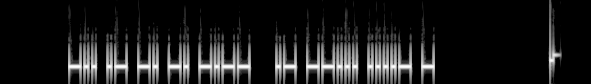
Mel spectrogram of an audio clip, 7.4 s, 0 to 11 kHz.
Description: Morse code, heard as a keyed tone, about 25 wpm, 700 Hz. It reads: DANNY A74T
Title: CWT Exchange 25wpm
